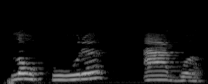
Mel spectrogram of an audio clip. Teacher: tem duas vogais que se encontram na mesma palavra e elas estão na mesma sílaba, elas não vão se separar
